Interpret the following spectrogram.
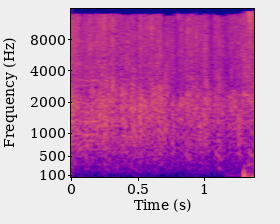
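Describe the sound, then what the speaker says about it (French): Studio audience applause on a French comedy radio show, a brief burst of steady clapping that is cut off by a low thump at the very end. "On peut quand même l'applaudir."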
